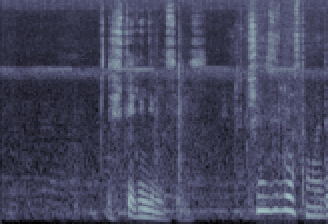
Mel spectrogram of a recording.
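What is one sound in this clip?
Another man asks a question calmly nearby.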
